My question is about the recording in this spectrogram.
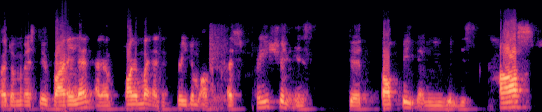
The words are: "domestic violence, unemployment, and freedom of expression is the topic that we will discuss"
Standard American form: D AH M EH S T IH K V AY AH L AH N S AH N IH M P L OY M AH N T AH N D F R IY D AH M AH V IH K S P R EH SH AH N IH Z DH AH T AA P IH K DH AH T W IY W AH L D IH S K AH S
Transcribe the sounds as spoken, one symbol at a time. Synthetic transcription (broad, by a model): D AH M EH S T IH K V AY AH L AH N EH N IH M P L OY M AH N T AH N F R IY D AH M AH F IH S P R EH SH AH N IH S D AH T AA P IH K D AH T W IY W AH L D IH S K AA S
